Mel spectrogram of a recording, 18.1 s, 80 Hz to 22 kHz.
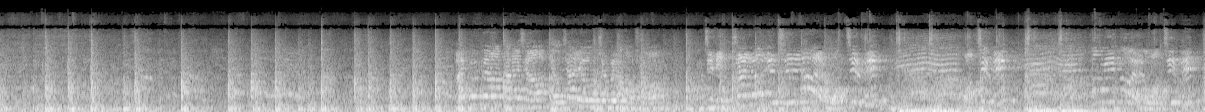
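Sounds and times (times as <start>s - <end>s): drum beating steady rhythm: 0.0s - 18.0s.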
